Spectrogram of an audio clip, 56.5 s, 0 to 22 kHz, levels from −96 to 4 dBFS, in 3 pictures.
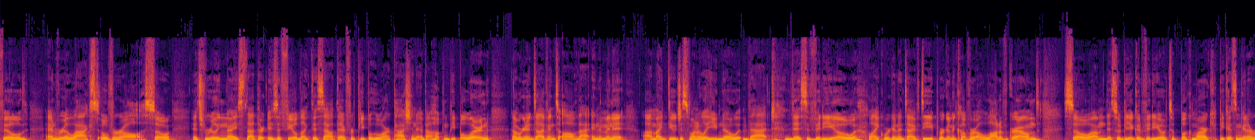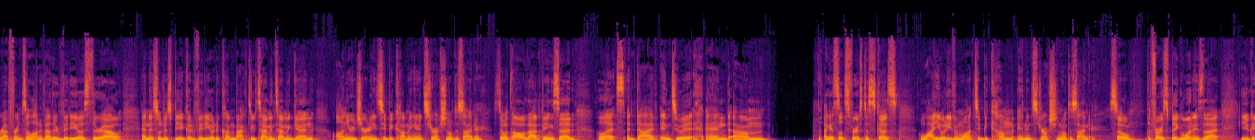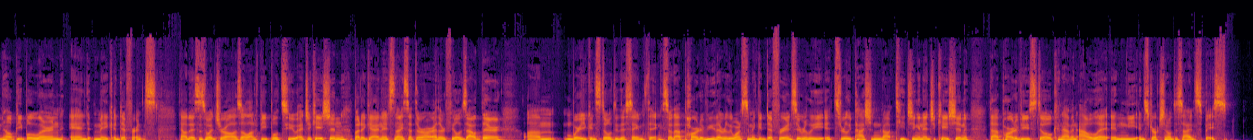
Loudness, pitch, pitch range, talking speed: -20 LUFS, 115 Hz, 105-125 Hz, 235 wpm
